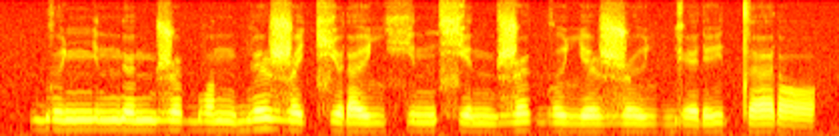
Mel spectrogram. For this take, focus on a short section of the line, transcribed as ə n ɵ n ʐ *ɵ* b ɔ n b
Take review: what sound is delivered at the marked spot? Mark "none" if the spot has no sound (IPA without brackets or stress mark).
œ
